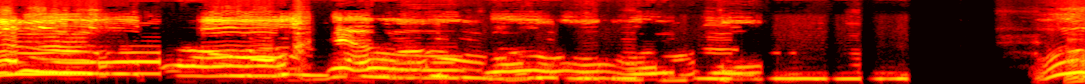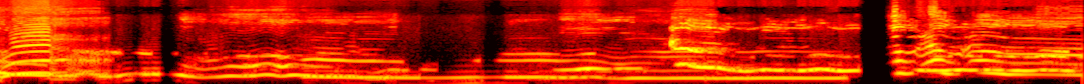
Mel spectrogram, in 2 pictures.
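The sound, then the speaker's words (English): Several puppies on a puppy cam howl together in long, wavering, pitch-sliding notes that rise and fall like a song, with a brief pause midway before the chorus resumes, loud. “They're going to be singing a happy birthday to Rennie in chat.”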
